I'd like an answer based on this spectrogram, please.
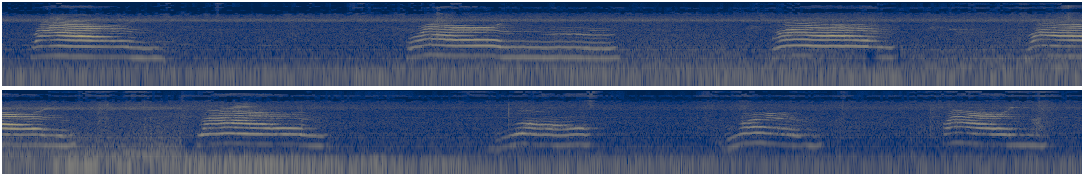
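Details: Cat calling, used for searching for a missing cat: a run of eight drawn-out meows roughly every two seconds, each rising slightly then falling away, over a constant low background hum.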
